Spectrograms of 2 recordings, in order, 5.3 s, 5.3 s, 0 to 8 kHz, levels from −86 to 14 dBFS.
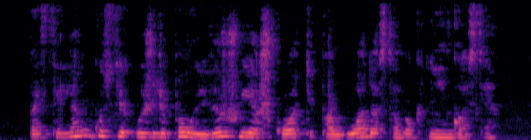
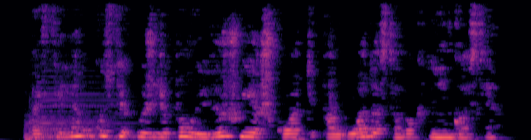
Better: first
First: none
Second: noise reduction (classical method WPE with log-MMSE)

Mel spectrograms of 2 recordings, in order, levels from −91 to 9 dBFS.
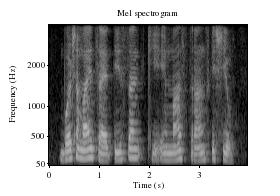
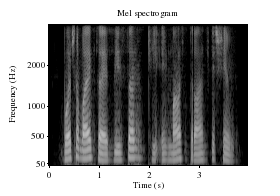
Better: first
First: none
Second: noise reduction (neural separator model SepFormer WHAMR!)

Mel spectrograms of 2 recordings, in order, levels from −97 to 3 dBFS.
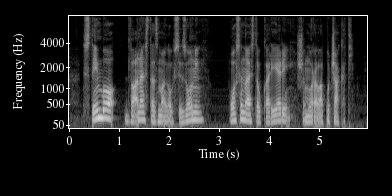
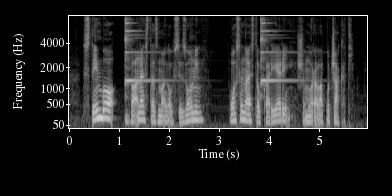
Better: first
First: none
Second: background sound (Bell); 10 dB below the speech

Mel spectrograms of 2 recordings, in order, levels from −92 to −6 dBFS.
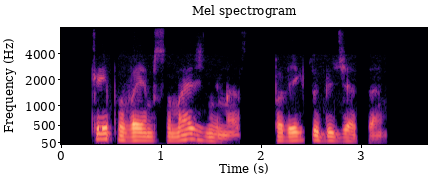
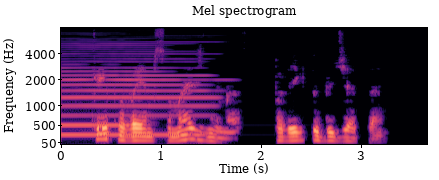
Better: first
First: none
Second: noise reduction (classical method Wiener filter)

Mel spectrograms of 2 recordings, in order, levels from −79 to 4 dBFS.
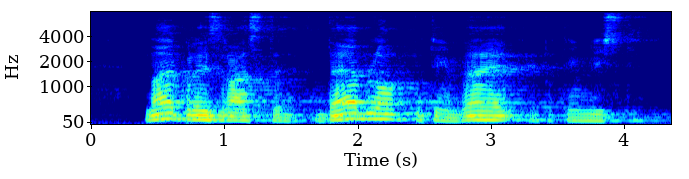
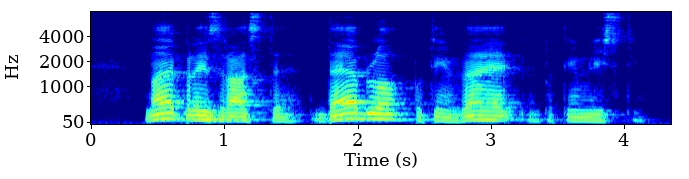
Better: second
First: room echo; dies away in 1.5 s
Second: none

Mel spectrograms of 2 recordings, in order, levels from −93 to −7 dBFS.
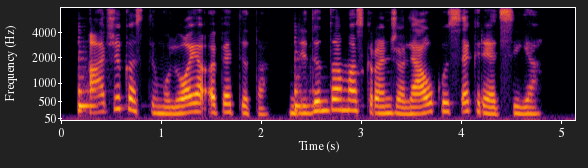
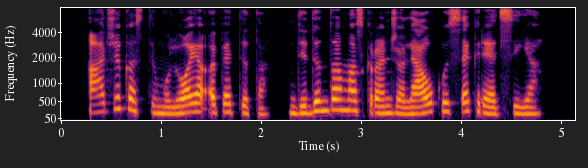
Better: second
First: noise reduction (neural diffusion model UNIVERSE++)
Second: none

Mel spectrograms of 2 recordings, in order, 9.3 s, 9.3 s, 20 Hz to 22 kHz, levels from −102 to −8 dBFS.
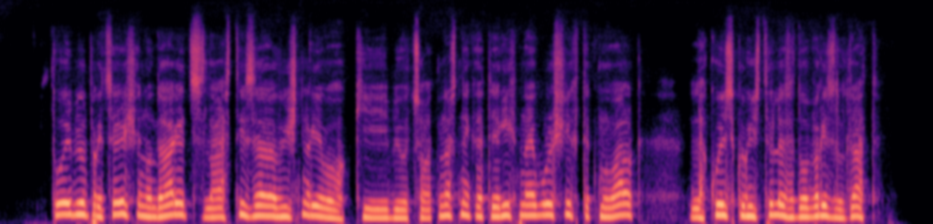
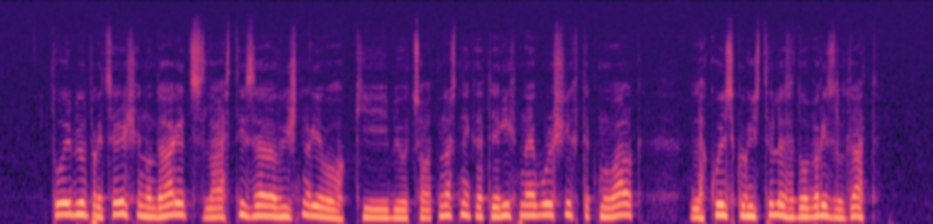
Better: second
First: noise reduction (neural mask model Resemble Enhance denoiser)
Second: none

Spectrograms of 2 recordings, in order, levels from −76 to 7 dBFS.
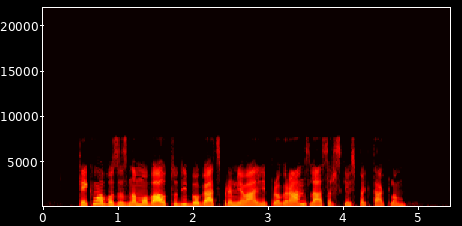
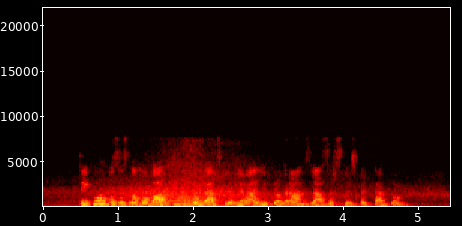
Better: first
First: none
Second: background sound (Car passing by); 12 dB below the speech // room echo; dies away in 0.3 s

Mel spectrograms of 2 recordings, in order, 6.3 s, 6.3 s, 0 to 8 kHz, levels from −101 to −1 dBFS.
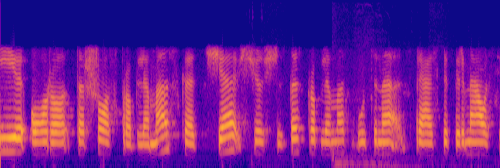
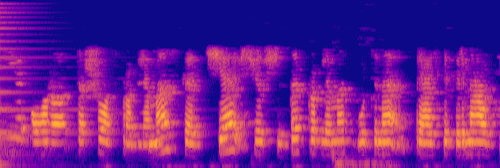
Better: first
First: none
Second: noise reduction (classical method WPE with log-MMSE)

